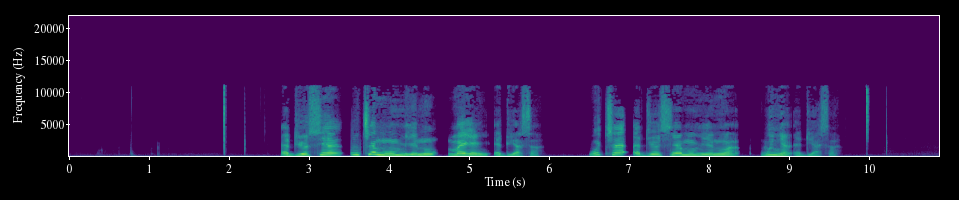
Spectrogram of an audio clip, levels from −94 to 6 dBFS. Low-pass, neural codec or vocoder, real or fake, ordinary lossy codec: 14.4 kHz; codec, 32 kHz, 1.9 kbps, SNAC; fake; MP3, 48 kbps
